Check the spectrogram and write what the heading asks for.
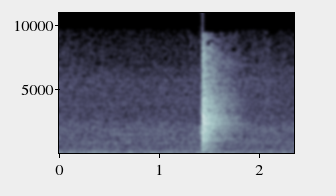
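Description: A single sharp clack about a second and a half in, with a short ringing decay: a plastic jar set down on a glass tabletop. A low steady room hum lies underneath.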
